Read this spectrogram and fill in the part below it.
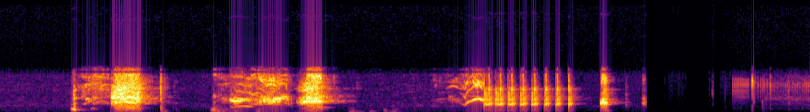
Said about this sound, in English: Sorry, I'm always coughing. Have you noticed? I apologize, but maybe I just don't have anything to apologize for, but it's part of nature when I'm coughing, you know.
